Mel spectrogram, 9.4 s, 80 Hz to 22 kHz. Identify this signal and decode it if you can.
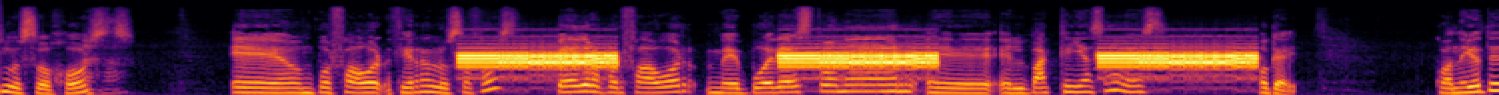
Emergency Alert System (SAME) tones (header bursts), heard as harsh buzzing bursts, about 520.83 baud, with speech in Spanish.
